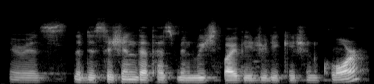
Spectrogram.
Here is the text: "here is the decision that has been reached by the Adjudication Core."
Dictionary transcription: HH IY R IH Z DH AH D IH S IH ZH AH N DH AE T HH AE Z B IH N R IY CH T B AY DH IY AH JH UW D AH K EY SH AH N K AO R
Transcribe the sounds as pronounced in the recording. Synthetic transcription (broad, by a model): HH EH R IH Z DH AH D IH S IH ZH AH N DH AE T HH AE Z B IH N R IY CH T B AY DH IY AH JH UW D AH K EY SH AH N K AO R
